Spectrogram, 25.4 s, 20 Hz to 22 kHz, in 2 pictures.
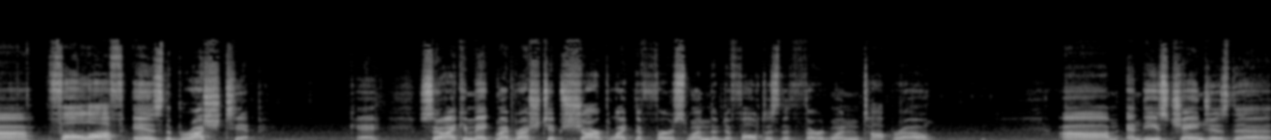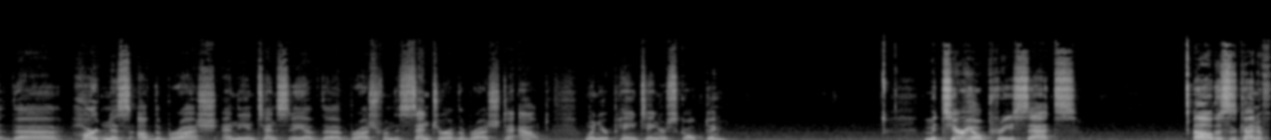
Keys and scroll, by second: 12.8 6.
